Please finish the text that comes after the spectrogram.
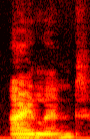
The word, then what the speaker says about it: island: other words like that s is sometimes silent for example an aisle debris Island chassis T is sometimes silent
